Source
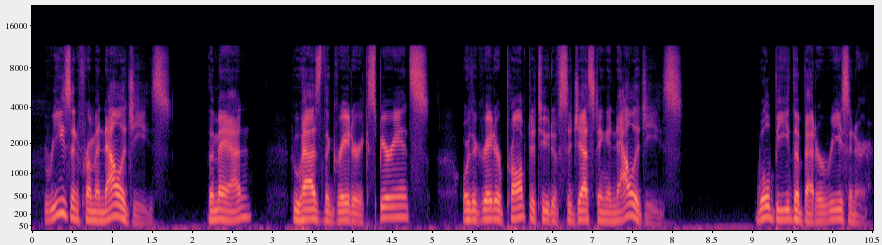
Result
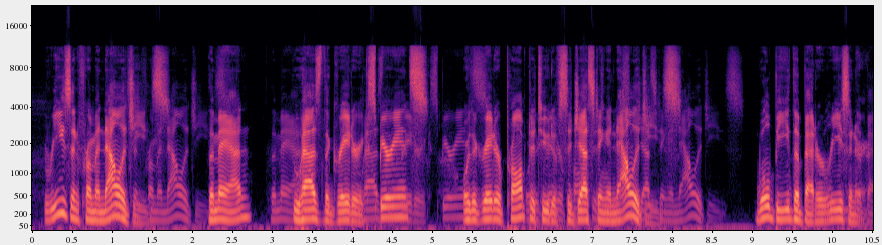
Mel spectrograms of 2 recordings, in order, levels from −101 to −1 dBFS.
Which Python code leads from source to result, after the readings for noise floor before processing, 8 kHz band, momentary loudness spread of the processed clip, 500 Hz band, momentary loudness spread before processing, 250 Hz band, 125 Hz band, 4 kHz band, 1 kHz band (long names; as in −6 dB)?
−68 dBFS, +2.0 dB, 14 LU, +2.0 dB, 12 LU, +2.0 dB, +2.0 dB, +2.0 dB, +1.5 dB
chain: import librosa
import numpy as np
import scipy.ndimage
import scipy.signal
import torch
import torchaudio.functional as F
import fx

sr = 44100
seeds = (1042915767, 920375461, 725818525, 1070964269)

p1 = 10.0 ** (-22.0 / 20.0) * np.tanh(x / 10.0 ** (-22.0 / 20.0))
p2 = x + (p1 * librosa.db_to_amplitude(-11.0))
y = p2 + 10.0 ** (-18.5 / 20.0) * np.pad(p2, (int(778 * sr / 1000.0), 0))[:len(p2)]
